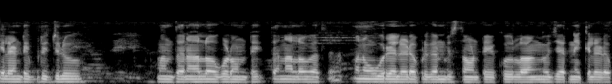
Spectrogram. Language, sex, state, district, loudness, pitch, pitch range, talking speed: Telugu, male, Andhra Pradesh, Guntur, -17 LUFS, 120 Hz, 115-125 Hz, 110 wpm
